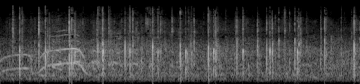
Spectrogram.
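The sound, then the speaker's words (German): A short burst of applause for a cupcake called Calcifer: dense, irregular clapping from a small group at a steady moderate level, with a few high whoops or whistles rising over it in the first second. “Dann schon mal einen Applaus für den Calcifer.”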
